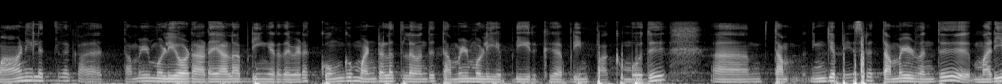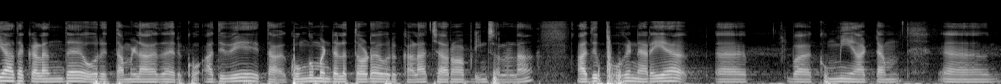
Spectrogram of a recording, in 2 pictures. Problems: background sounds at intervals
